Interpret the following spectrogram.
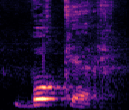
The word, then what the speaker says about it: Boker: Próxima, Boker. Olha a tonicidade onde está. Bo. Está no bo.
